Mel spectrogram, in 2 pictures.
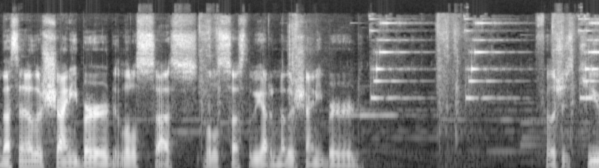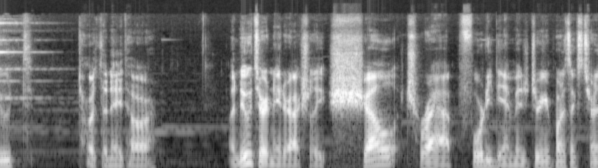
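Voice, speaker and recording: A man with a stuffy, congested voice streams his commentary, reading card text aloud and then giving his blunt, wry take on it. His voice sits a little low. Faint music plays in the background. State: congested, sniffling. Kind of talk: casual pack-opening commentary.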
